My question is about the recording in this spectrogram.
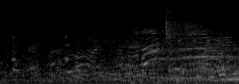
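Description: Background voices of people, children among them, talking and calling out at a distance; a high, rising call comes through about one and a half seconds in.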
